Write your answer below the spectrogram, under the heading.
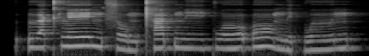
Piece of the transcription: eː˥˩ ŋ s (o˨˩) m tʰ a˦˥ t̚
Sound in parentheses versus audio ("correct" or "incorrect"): correct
